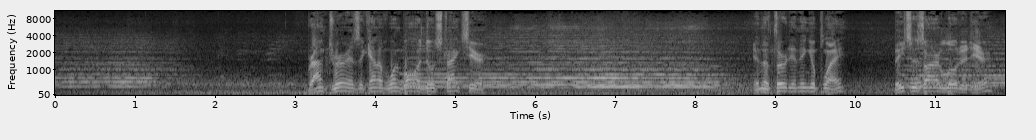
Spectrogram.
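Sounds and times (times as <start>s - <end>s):
passing train's horn blaring: 0.0s - 1.8s, 4.2s - 8.6s, 10.5s - 11.8s
low rumbling of the train: 0.0s - 11.8s
speech: 3.2s - 5.6s, 8.7s - 11.8s.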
